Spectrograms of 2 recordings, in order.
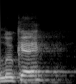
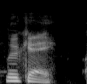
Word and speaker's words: Luque: Oh, Luque. Luque.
